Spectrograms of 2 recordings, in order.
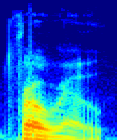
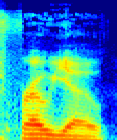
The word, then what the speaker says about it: Froyo: Froro. How do you say it? Froro. Yo. It's froyo. Froyo.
